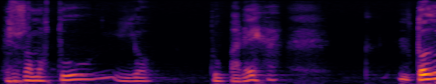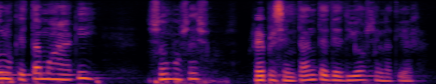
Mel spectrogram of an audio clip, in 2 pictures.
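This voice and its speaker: A man preaching a sermon in church. His voice sits fairly high for a man, and he speaks slowly and deliberately. He builds from storytelling up to forceful, emphatic proclamations. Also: expressive, slightly rough. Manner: tells personal stories with acted dialogue, building to loud emphatic declarations.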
